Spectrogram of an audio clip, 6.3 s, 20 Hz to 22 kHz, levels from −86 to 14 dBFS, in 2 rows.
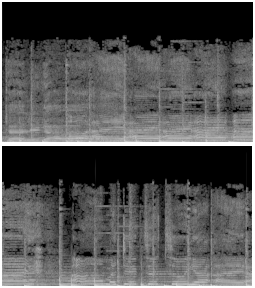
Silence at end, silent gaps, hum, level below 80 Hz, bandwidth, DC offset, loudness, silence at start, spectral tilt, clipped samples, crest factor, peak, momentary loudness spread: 0 s; none; none; -16 dBFS; 17 kHz; under 0.1%; -14 LUFS; 0 s; -4.5 dB/octave; under 0.1%; 12 dB; 0 dBFS; 3 LU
